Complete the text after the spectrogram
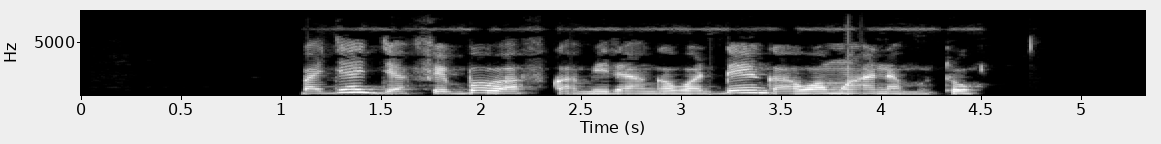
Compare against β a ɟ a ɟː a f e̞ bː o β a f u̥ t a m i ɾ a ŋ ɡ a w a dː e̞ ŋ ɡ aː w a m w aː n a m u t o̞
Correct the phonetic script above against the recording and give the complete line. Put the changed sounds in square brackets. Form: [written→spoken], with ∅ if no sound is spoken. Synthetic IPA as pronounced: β a ɟ a ɟː a f e̞ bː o β a f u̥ [t→k] a m i ɾ a ŋ ɡ a w a dː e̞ ŋ ɡ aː w a m w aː n a m u t o̞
